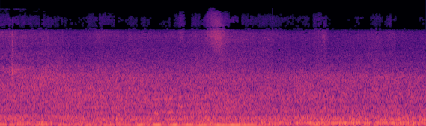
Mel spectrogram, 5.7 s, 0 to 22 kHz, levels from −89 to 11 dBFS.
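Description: At 3.63 s, damaged data in the compressed stream makes the decoder misread a frame and lose sync, producing a brief glitch in the sound.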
